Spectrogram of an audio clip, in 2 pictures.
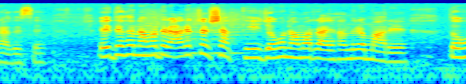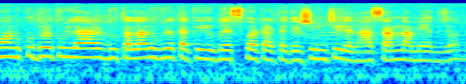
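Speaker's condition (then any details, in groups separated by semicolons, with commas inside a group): No condition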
